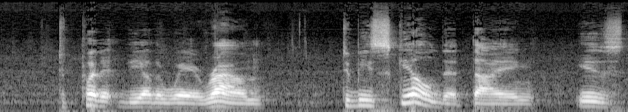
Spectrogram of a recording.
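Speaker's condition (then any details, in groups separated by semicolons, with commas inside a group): ALS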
